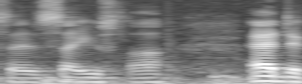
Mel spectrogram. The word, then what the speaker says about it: Siuslaw: After Netart's Oceanside, I moved to Siuslaw Valley Fire and Rescue, which is further down the coast, and that's how you pronounce that, is Siuslaw.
